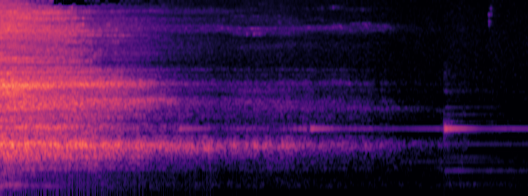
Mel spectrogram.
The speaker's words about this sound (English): Inhale through the nose. Exhale, lion's breath. Inhale through the nose. Exhale, lion's breath. Let your jaw fully open on those exhales.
